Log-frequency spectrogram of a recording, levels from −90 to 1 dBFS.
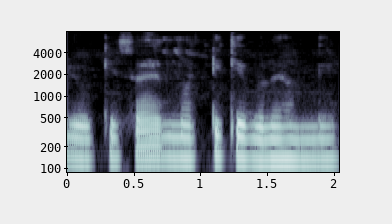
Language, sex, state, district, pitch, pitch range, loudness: Hindi, male, Jharkhand, Jamtara, 130 Hz, 125-135 Hz, -20 LUFS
